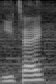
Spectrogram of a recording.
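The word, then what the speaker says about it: Itay: in here too so they're both ite e-t-a-y and i-t-a-y are both pronounced ite interesting okay well it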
